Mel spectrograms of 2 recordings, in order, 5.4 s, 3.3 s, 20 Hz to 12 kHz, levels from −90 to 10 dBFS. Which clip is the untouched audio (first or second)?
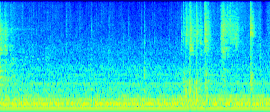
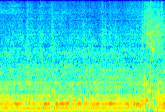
first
